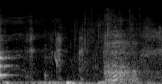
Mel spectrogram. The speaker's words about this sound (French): C'est mon chien.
